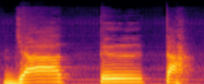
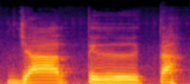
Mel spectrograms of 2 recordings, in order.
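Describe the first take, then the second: First: "yatuta" said slowly, syllable by syllable; Guarani word. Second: "Yatuta" repeated slowly, each syllable clear; Guarani word. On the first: Teacher modelling "yatuta" for the class, slow and clear. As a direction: draw out "yatuta" clearly for learners. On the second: Teacher repeating "Yatuta" for students, slow and clear. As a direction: say "Yatuta" slowly again for learners. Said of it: "ahí viene una de las variantes". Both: Shown as a demonstration.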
